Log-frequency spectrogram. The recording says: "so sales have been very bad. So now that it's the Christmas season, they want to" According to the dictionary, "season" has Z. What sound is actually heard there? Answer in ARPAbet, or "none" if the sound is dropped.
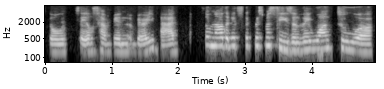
Z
